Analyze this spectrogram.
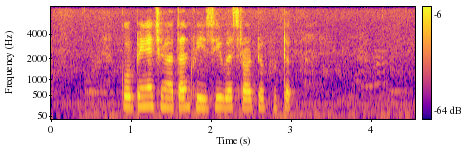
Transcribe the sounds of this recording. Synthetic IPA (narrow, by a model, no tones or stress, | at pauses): kupiŋe̥ʒ̥ə̤nat̪anfiziwɛsrɔɖ̥ɔ̤b̥uɖ̥ək̚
